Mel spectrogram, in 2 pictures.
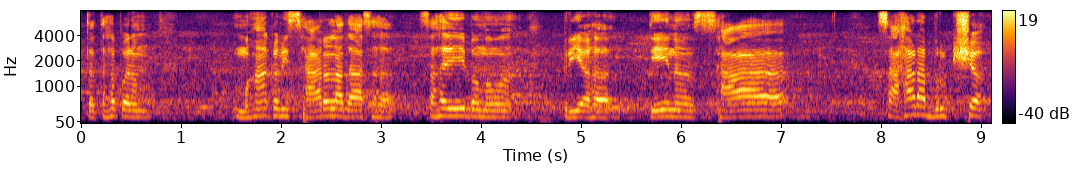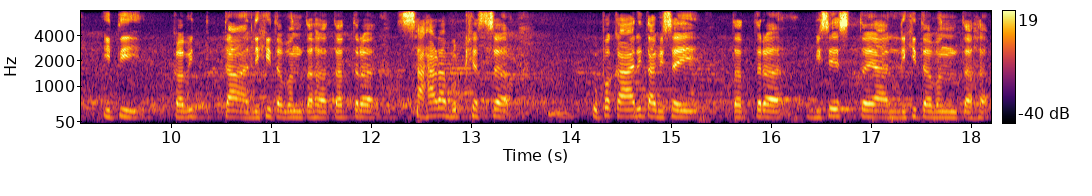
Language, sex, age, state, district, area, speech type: Sanskrit, male, 18-30, Odisha, Balangir, rural, spontaneous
